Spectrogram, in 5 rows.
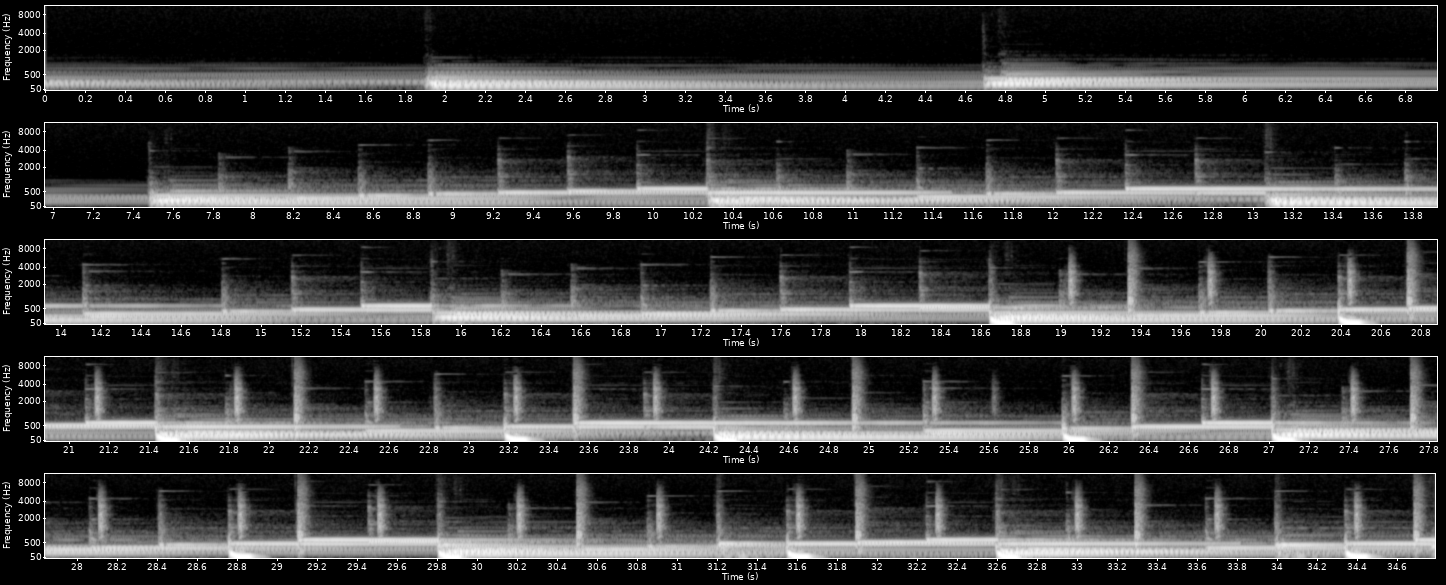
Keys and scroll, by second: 6.5 z, 8.9 x, 15.7 ctrl+c, 16.0 ctrl+v, 24.3 ctrl+s, 28.2 z, 31.4 ctrl+c, 31.7 ctrl+v.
